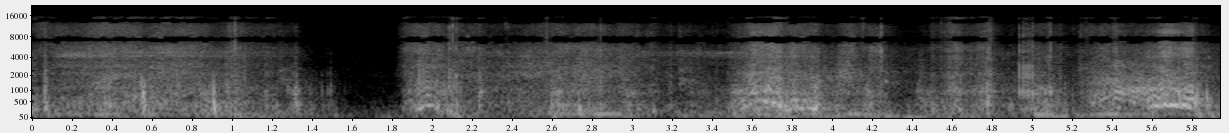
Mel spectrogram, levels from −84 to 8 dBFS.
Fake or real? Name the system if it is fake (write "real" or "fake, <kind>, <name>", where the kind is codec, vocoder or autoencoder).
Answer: fake, vocoder, BigVGAN v2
